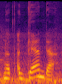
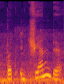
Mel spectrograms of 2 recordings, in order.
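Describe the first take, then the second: First: The final vowel is a full, clear vowel. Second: The final vowel is reduced to a schwa. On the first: The speaker calls it wrong. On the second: The speaker calls it right. "schwa at the end of the words"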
